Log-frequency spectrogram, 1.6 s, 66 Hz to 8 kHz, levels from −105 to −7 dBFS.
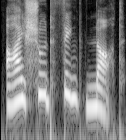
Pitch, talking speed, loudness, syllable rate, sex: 235 Hz, 150 wpm, -16 LUFS, 2.8 syllables/s, female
